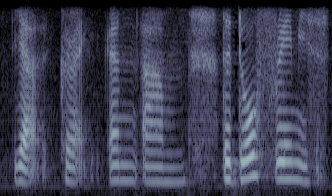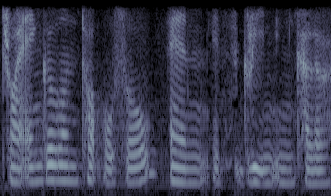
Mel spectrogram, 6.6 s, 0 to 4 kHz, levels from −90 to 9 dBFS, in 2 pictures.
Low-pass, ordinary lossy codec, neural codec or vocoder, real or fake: 3.6 kHz; AAC, 24 kbps; none; real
